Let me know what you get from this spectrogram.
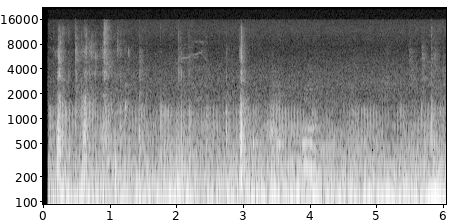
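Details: Mother cat lying with her kittens, purring in a steady low rumble that runs the whole time, with soft clicks and faint rustling from the kittens over it.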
